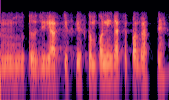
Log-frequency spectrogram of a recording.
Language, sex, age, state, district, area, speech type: Hindi, male, 18-30, Bihar, Begusarai, rural, conversation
